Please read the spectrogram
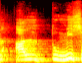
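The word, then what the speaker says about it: इल्तुतमिश: और यह सुल्तान शमसुद्दीन अल-तुमिश के गुलाम थे। यह प्रोनाउंसिएशन अल-तुमिश है।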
